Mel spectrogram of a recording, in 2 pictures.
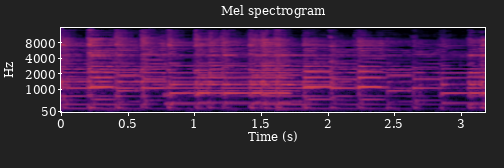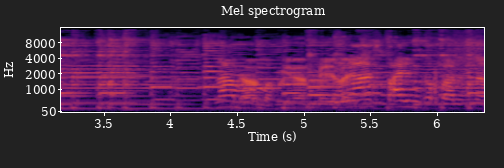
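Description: Plucked string instrument playing a quick, repeated melodic figure over a steady low drone note; about four seconds in, a wavering voice joins above it.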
